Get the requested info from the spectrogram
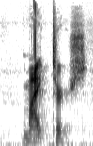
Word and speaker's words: Michter's: There's no N in it. – I think it's Michter's.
